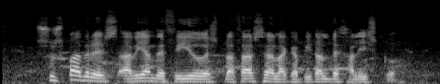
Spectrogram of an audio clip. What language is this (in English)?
Spanish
